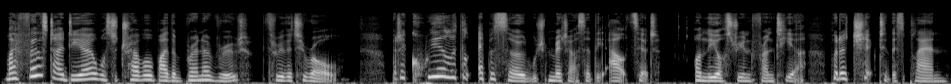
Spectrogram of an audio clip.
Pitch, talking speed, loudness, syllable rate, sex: 200 Hz, 215 wpm, -19 LUFS, 5.7 syllables/s, female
